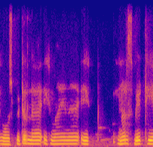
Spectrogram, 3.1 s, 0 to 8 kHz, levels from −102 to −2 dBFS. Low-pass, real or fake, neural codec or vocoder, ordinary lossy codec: 7.2 kHz; real; none; Opus, 32 kbps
